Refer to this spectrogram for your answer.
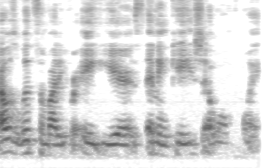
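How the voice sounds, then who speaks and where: Her tone is bright and sharp, and this woman's pitch moves in an ordinary way. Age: 30s. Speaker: podcaster and blogger. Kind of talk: casual chat.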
